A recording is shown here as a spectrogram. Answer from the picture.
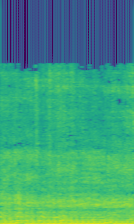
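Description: Loud live music over a festival stage PA, heard from inside the crowd, with a heavy deep bass.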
